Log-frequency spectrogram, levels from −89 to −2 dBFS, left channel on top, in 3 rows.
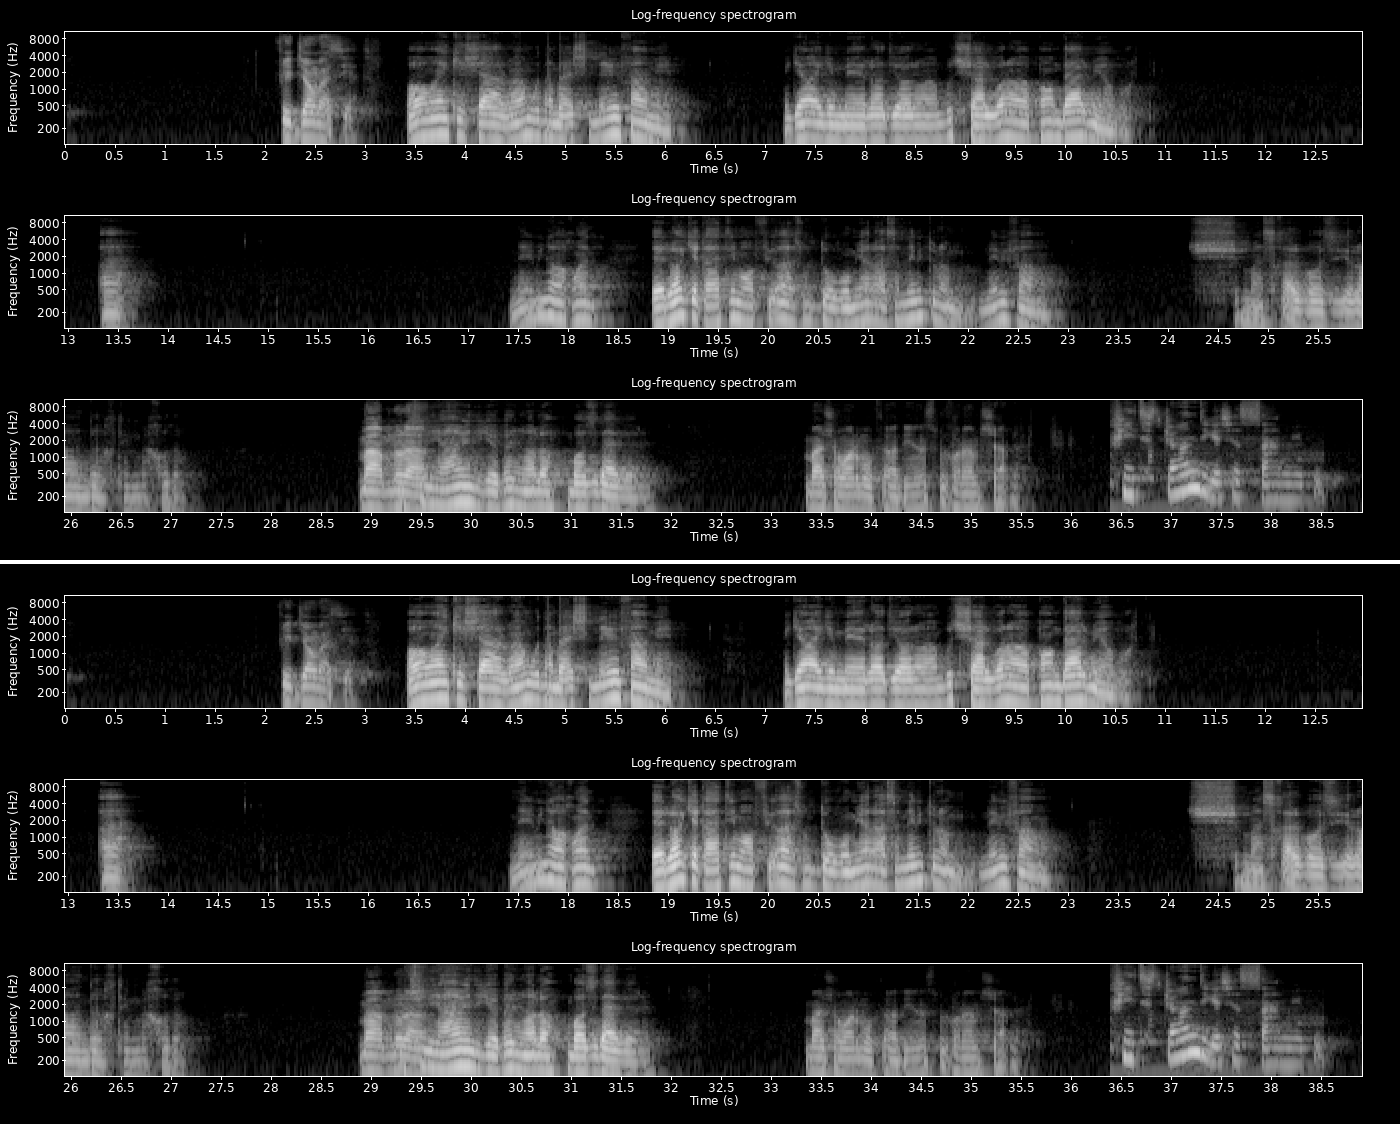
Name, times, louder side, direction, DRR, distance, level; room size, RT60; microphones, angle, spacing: voice 1, 2.1-2.9 28.9-29.6 33.3-35.5, left 3 dB, 40° left, 1.2 m, -30 dB
voice 2, 3.4-6.1 7.2-10.7 13.3-13.6 17.4-18.3 18.8-22.8 24.2-27.1 29.2-31.8, right 3 dB, 45° right, 1.1 m, -26 dB
voice 3, 36.4-38.5, right 1 dB, 5° right, 1.4 m, -32 dB
28.5 x 23.5 x 7.8 m
head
